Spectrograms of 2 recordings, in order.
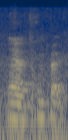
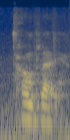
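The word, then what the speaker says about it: trompe-l'œil: How do you pronounce it? Trompeloeil. Trompeloeil.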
